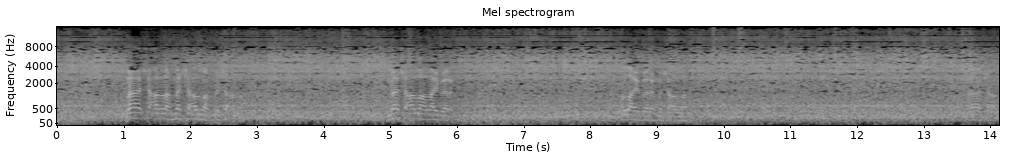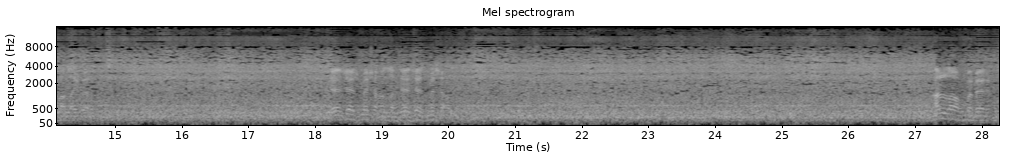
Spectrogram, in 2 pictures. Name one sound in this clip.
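Men talk nearby in a loud, echoing hall.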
